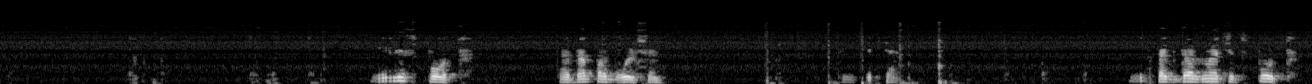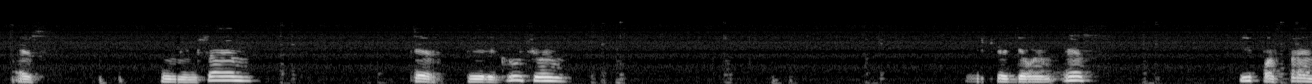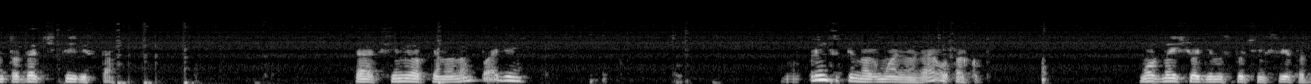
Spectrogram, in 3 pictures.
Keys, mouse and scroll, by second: 0.4-1.6 middle drag, 1.8-2.8 middle drag, 2.9-3.3 shift+middle drag, 4.2 click, 6.3-9.8 drag, 8.8 KP_0, 10.3 middle click, 11.0-11.7 middle drag, 13.4 s, 14.3 s, 16.2 click, 17.6 r, 19.2 click, 19.6-20.7 middle drag, 21.0 r, 22.0 click, 23.4 s, 24.7 click, 26.3-28.6 drag, 27.8 KP_0, 30.8 KP_7, 32.6-33.2 shift+middle drag, 34.9-35.9 shift+middle drag.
